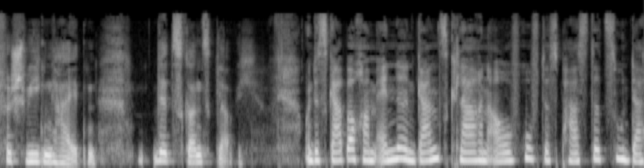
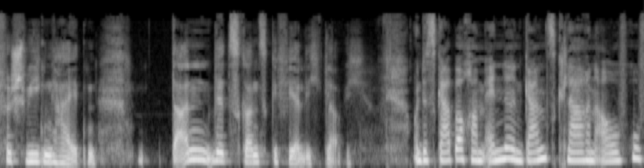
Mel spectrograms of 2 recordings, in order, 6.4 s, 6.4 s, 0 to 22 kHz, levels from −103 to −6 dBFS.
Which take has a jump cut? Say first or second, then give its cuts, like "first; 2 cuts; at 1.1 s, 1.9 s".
first; 2 cuts; at 1.5 s, 2.1 s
